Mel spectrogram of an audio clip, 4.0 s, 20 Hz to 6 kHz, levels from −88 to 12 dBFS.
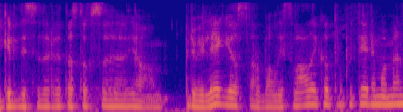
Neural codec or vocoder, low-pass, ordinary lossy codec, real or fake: vocoder, 44.1 kHz, 128 mel bands every 256 samples, BigVGAN v2; 5.4 kHz; AAC, 32 kbps; fake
